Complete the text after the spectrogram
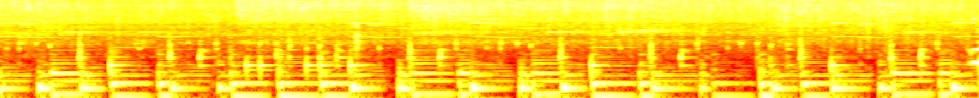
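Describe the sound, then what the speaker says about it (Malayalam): Fish fries in coconut oil with a loud, steady sizzle close up. Faint rhythmic clatter and stirring taps run underneath, with no talking. "എപ്പോഴും വെളിച്ചെണ്ണയിൽ മീൻ വറുക്കുന്നതാണ് ഏറ്റവും ബെസ്റ്റ്."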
